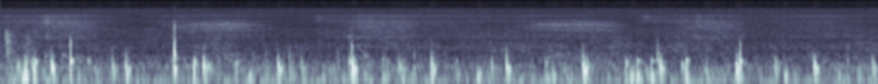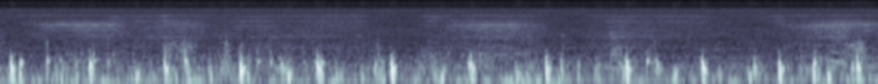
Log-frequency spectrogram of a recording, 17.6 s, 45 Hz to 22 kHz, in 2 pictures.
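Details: Heartbeat recorded with a phone microphone on a mother's stomach: soft, muffled thuds at roughly 78 a minute, mixed with rumbling and gurgling abdominal noises.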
